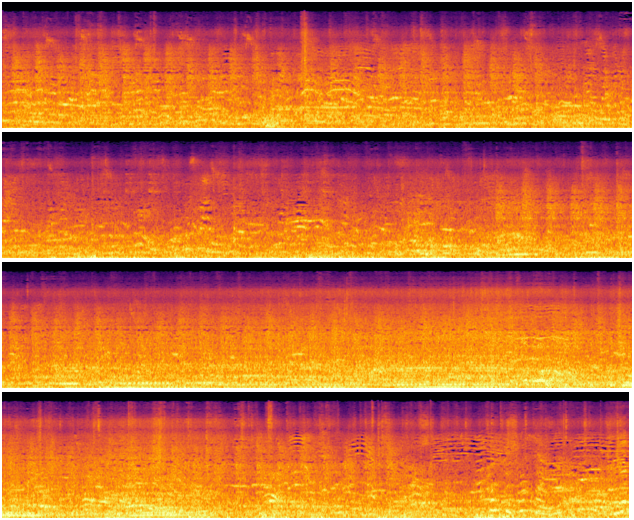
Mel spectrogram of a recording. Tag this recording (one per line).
ambience
craftsmen
field-recording
medina
Tunis
voices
